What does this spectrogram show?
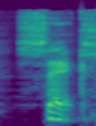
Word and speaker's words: Sachs: Sachs, I think is how we pronounce his name.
